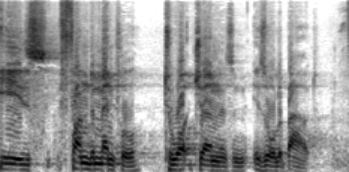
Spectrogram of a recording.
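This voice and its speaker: Spoken in an English accent at a moderate pace, the voice keeps a fairly even intonation over noticeable background noise. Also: man. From England. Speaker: newspaper executive. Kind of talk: formal speech. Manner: formal; hesitant with ums.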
